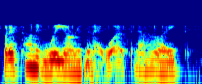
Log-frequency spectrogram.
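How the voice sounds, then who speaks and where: A young woman recounts a story in a loose, casual way, circling back and padding her sentences with fillers. Her voice sits fairly low. The sound is thin and tinny, like a phone line. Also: fast talker. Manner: rambling, chatty, full of "like" fillers. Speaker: vlogger.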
